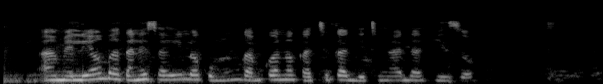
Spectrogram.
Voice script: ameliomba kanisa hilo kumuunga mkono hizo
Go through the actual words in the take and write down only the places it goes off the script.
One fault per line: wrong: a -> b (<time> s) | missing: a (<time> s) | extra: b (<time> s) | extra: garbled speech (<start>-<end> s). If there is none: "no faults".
extra: katika jitihada (3.0 s)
